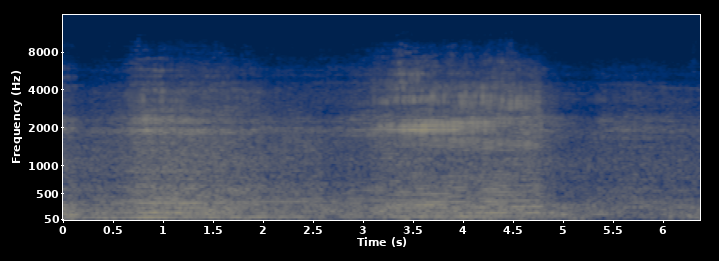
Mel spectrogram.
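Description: Beer being poured from a bottle into a goblet, gurgling and fizzing as the head builds, swelling about a second in and again midway. A low rumble like passing road traffic runs underneath.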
